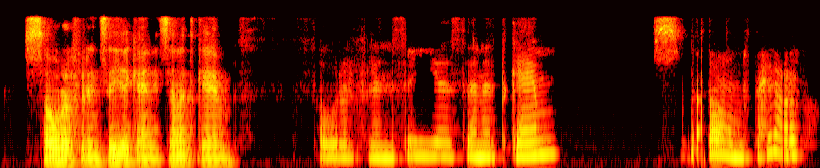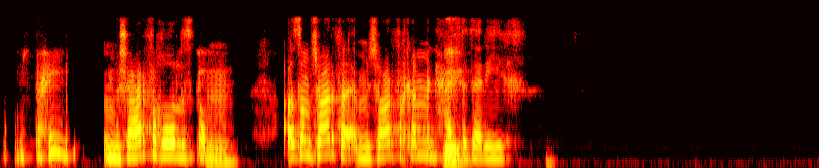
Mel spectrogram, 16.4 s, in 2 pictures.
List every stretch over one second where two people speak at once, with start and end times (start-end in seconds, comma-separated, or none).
none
